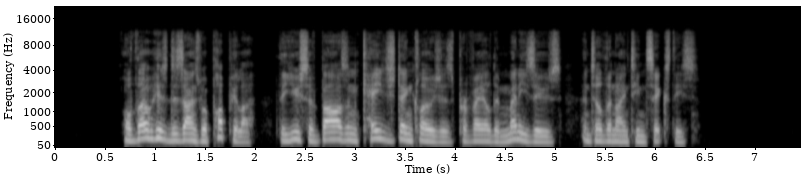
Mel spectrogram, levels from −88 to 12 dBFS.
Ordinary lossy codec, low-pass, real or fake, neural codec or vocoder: none; none; real; none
